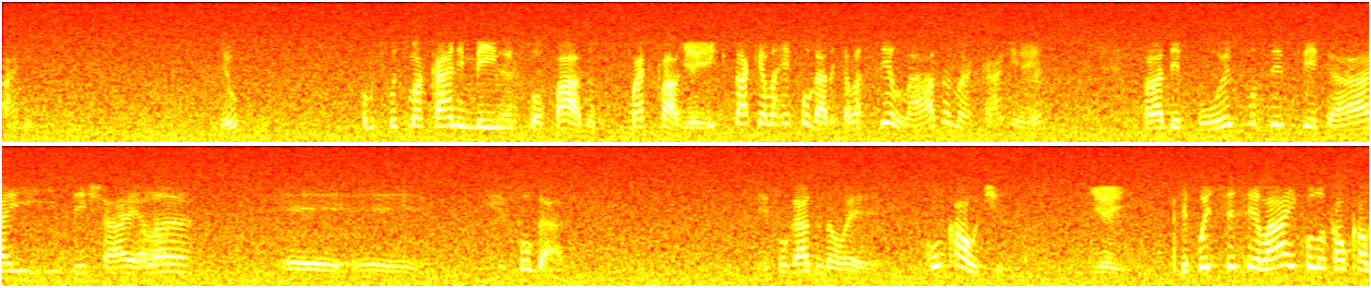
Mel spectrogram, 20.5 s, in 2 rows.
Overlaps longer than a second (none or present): none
